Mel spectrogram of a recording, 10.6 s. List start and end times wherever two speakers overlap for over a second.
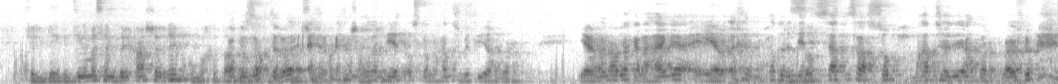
2.3-3.9

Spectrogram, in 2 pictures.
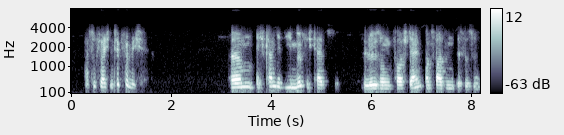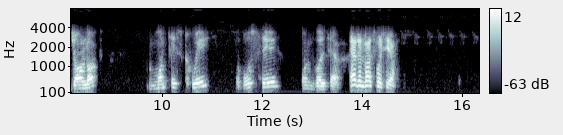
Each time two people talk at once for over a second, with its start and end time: none

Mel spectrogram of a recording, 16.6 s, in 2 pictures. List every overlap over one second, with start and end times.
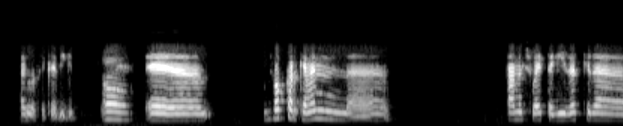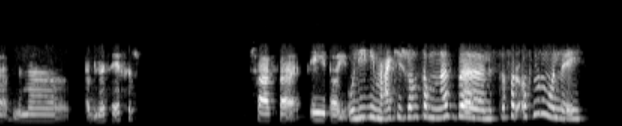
none

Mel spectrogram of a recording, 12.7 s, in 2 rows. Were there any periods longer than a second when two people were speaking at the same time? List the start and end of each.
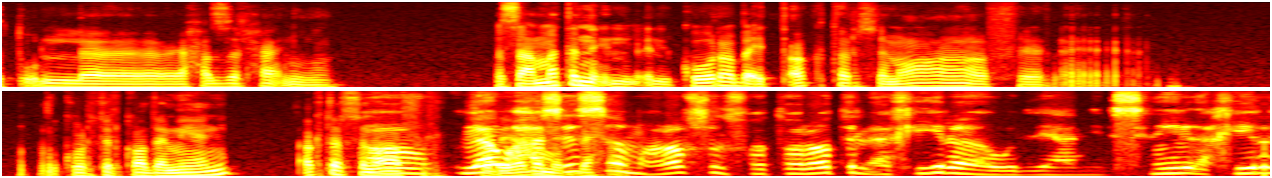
8.2-9.5

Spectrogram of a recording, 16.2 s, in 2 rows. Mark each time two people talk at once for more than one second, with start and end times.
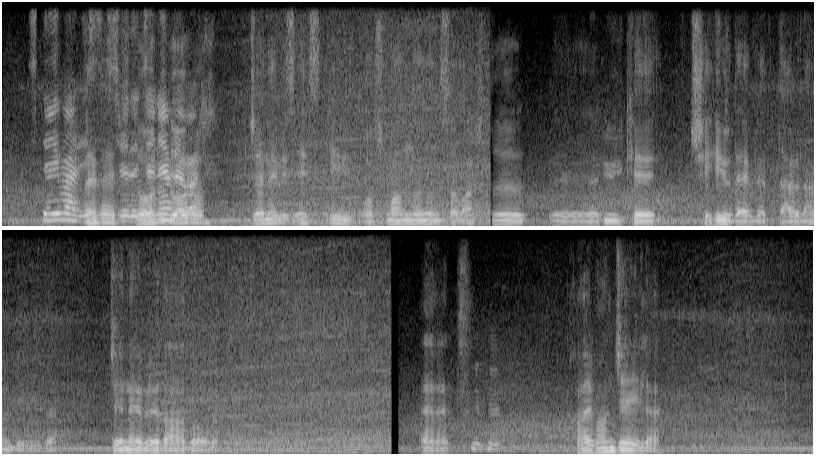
0.8-2.0

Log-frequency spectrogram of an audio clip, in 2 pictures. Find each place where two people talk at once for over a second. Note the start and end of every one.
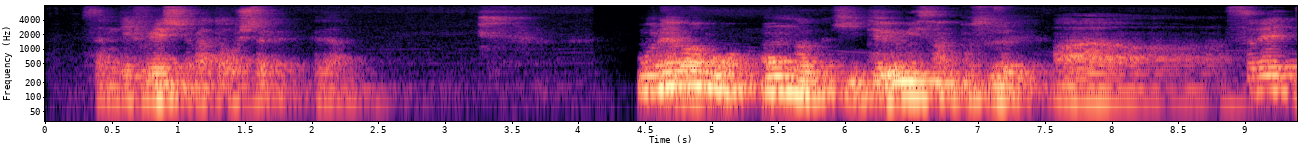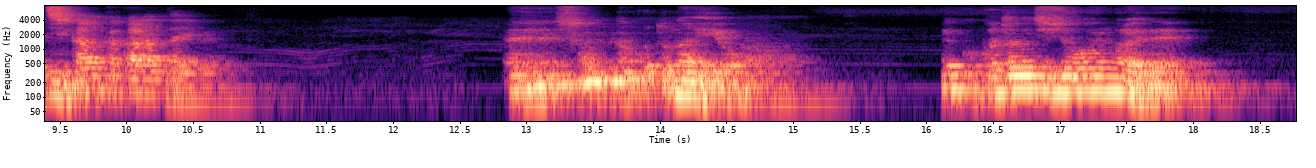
none

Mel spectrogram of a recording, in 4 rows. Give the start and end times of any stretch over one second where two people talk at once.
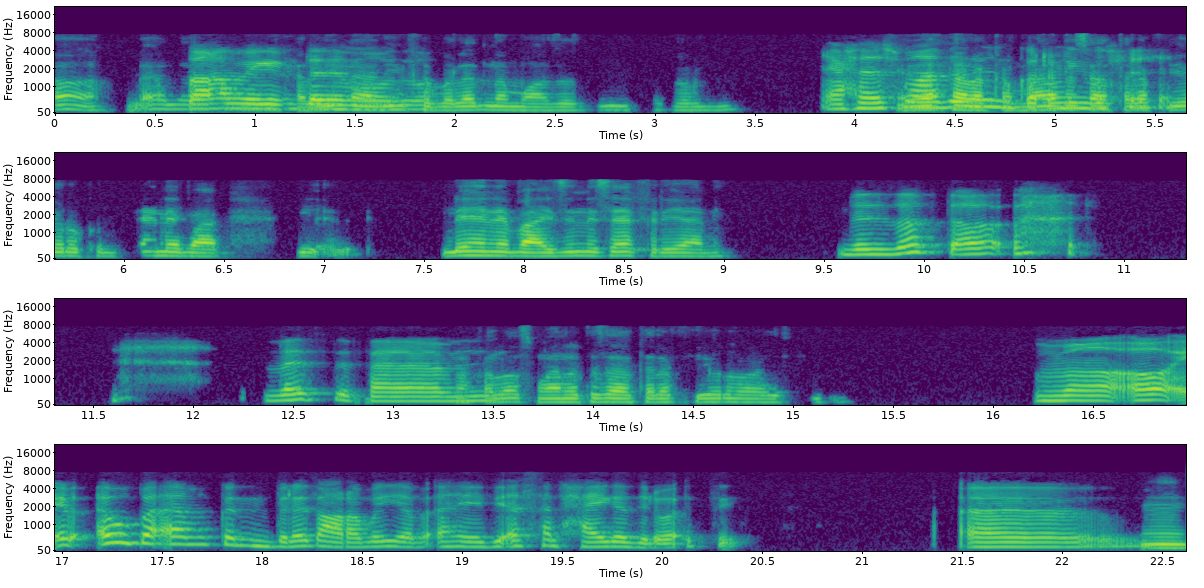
0.7-1.9, 4.2-5.6

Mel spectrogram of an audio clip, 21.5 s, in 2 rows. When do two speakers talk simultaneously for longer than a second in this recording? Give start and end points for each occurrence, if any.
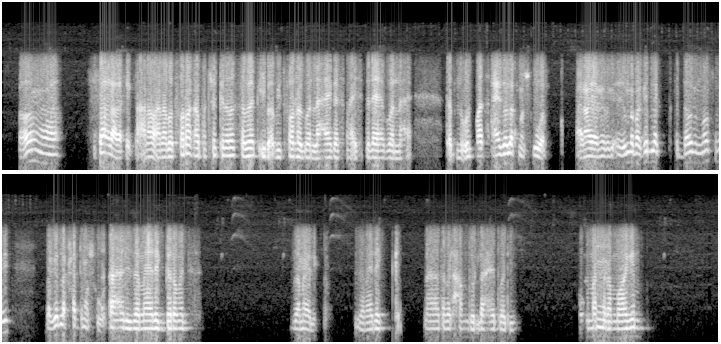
none

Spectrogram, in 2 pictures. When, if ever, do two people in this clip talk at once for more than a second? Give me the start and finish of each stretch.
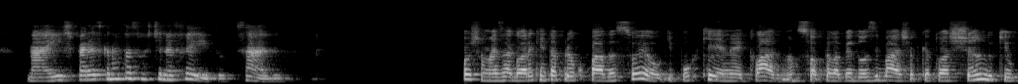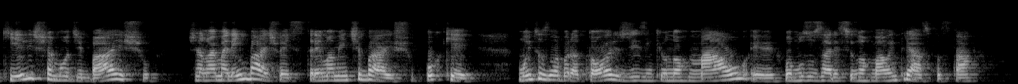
none

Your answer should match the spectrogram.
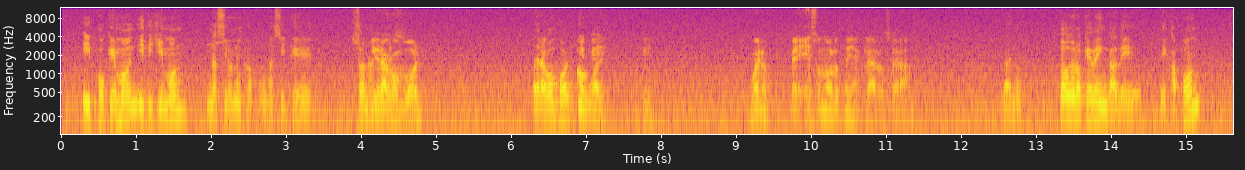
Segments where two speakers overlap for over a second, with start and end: none

